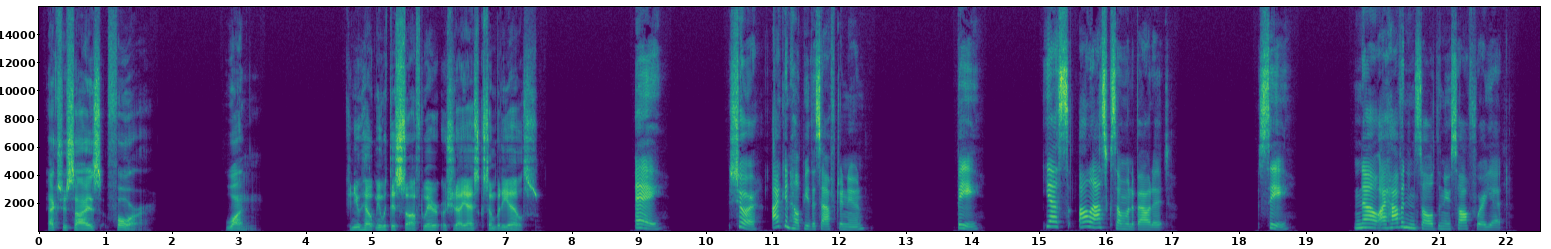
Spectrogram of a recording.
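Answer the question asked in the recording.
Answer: A: Sure, I can help you this afternoon.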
